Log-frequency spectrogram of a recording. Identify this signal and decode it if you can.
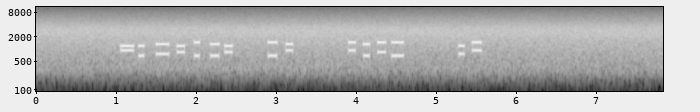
DTMF, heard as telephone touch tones, dialled by hand, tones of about 120 ms, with radio hiss. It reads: *157327 30 #293 4#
